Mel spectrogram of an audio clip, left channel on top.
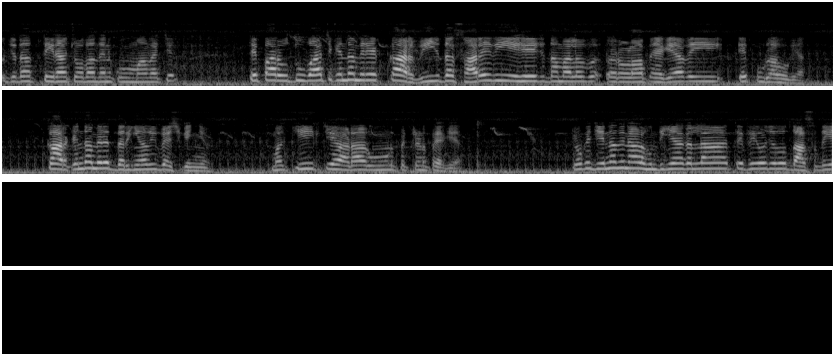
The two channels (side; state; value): right; silent; 56 dB below the other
